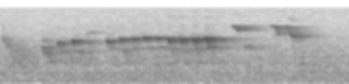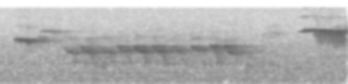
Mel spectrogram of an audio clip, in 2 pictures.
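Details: Singing canary delivering buzzy trills and drawn-out whistles, a long rolling phrase in the middle and high bright notes at the end, with soft background noise.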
